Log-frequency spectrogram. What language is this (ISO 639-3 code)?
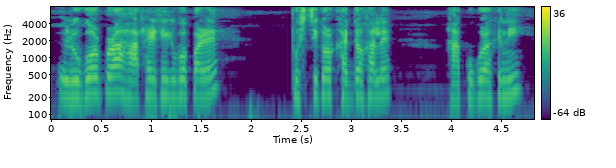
asm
